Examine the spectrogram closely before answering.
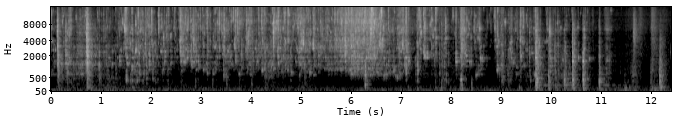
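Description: Chicken broth poured from a carton into an empty stainless steel stock pot: a steady splashing pour. A few sharp knocks and taps come near the end.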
